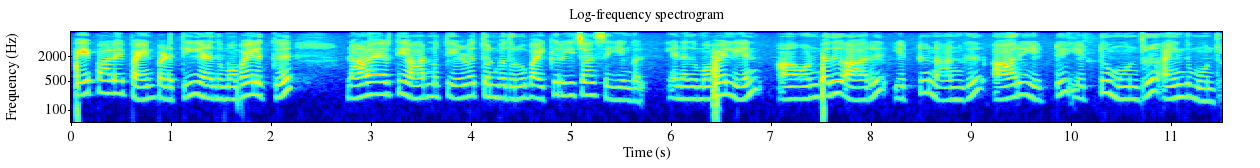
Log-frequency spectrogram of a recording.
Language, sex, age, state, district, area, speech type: Tamil, female, 45-60, Tamil Nadu, Chengalpattu, rural, read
